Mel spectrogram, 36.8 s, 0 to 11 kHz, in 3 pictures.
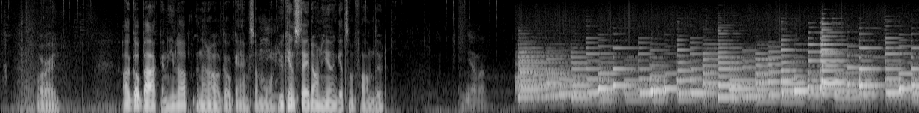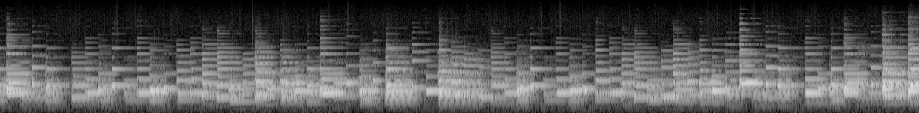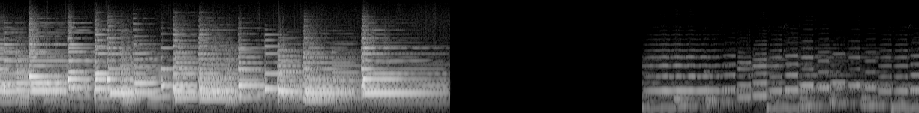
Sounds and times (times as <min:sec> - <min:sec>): Keyboard (musical): 0:06.9 - 0:30.5, 0:33.1 - 0:36.7.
